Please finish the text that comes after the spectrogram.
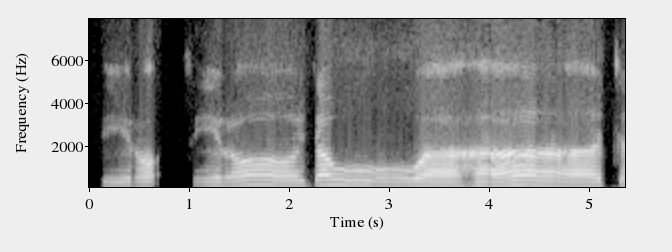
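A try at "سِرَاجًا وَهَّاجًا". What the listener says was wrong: Kalau kalau wahaja hanya cuma satu. Ini kan dua nih. Wah, wah, haja.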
